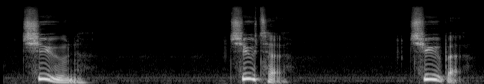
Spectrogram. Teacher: The first part of the word sounds like chair. It is common in British English to pronounce the TU sound as chew.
